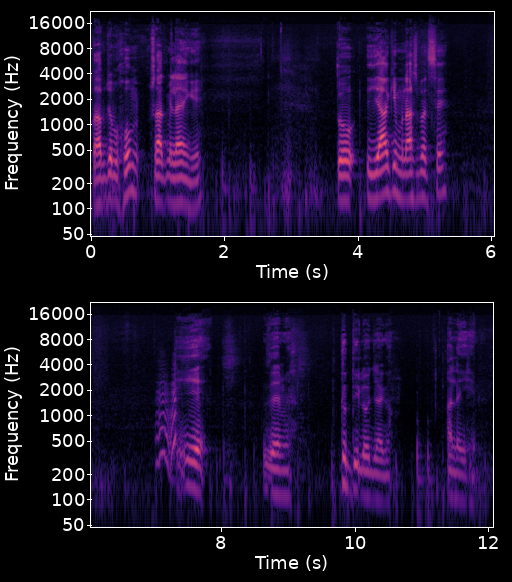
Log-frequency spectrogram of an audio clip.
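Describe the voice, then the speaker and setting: A man's voice: medium pitch, long pauses, darkish tone, slight background noise. A man teaching Arabic grammar of the Quran in a classroom lecture, with a Pakistani Urdu accent, explaining patiently and repeating key words with fillers.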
